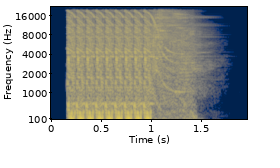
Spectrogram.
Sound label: Sci fi sidearm rapid fire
